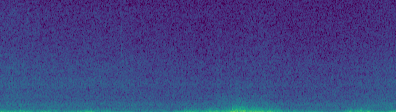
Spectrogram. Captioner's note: wind blowing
